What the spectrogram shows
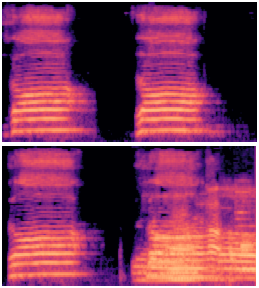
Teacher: জিব্বার আগা উপরে 2 দাঁতের আগে লাগান, লাগিয়ে মোটা আওয়াজে উচ্চারণ করতে হবে।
